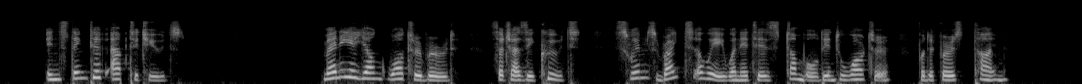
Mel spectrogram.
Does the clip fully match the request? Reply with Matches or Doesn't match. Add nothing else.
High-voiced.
Matches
